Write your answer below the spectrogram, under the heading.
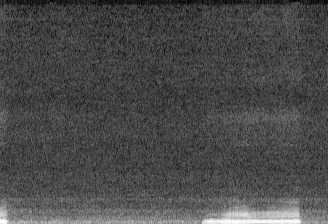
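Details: A tired dog sleeping soundly, unaware of the camera, lets out one drawn-out, tonal snore lasting about two seconds with a wavering buzzy pitch, after a stretch of quiet breathing and faint room hiss.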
